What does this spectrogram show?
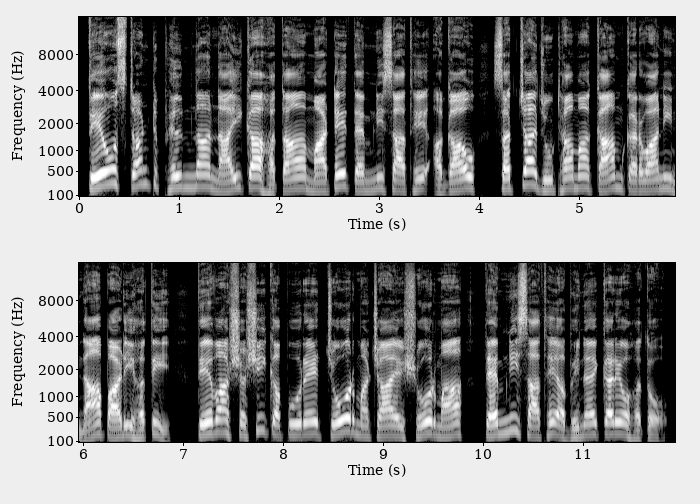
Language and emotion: Gujarati, neutral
